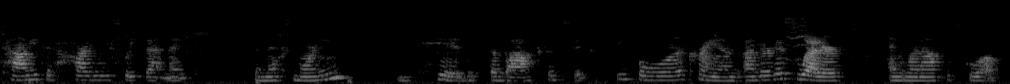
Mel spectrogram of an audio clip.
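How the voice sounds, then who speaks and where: A woman's voice: mid-range voice, steady tone, unhurried, bright, forceful tone. A woman schoolteacher reading a picture book aloud expressively and prompting with questions in a teacherly way. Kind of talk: storybook read-aloud with questions to a child. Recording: roomy, distant microphone, faint noise.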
